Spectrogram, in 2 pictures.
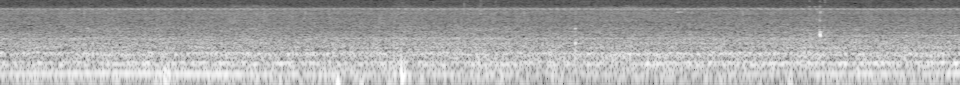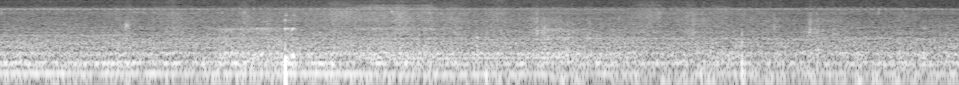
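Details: Bees in Vermont in summer: a steady, low droning buzz continues through the whole recording, with a few faint clicks and ticks above it.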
